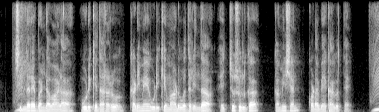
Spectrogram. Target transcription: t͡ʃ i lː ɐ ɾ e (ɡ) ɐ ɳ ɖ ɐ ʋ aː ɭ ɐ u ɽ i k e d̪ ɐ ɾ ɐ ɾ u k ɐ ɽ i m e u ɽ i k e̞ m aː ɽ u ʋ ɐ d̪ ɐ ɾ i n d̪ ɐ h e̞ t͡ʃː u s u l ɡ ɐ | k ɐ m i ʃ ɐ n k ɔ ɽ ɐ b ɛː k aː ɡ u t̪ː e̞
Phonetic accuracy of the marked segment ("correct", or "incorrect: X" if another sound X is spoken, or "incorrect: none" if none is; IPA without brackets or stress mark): incorrect: b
